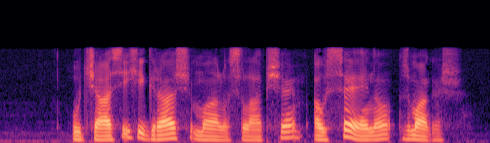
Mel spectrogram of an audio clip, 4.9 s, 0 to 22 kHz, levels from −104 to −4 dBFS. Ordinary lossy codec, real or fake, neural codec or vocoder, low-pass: AAC, 48 kbps; real; none; 5.4 kHz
